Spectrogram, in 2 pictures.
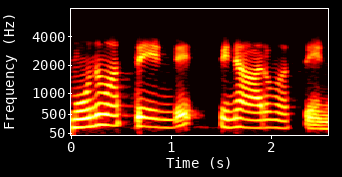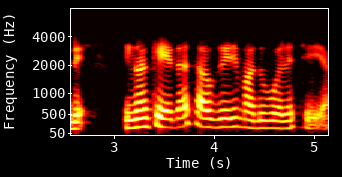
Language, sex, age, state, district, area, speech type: Malayalam, female, 18-30, Kerala, Kannur, rural, conversation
